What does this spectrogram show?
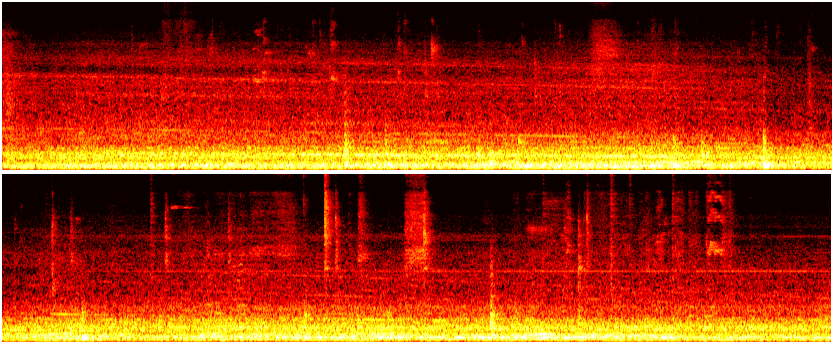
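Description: Siemens Nexas electric train heard from inside the carriage while running along the track: a steady low rumble from the wheels and running gear, with three sharp knocks around the middle. A slowly falling tone sounds early on, and a thin steady high tone comes in over the last few seconds.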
